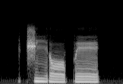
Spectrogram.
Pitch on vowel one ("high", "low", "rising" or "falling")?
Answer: high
